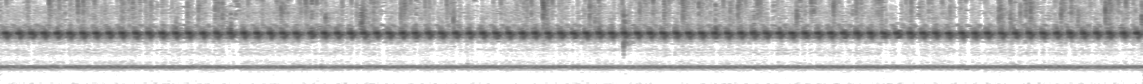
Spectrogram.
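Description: A cricket chirps steadily, with rapid, even, high-pitched pulses running without pause.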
